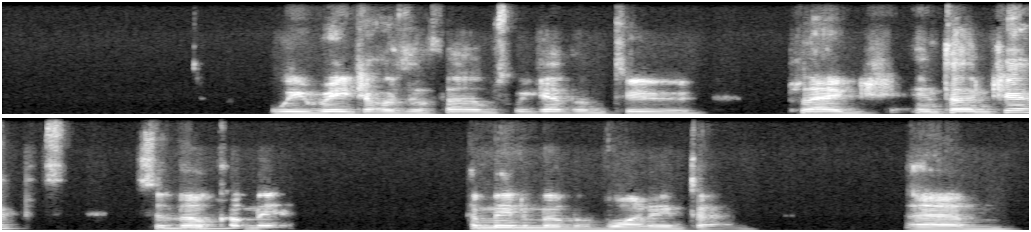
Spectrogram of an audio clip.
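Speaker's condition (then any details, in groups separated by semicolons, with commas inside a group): Cerebral palsy; wheelchair user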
